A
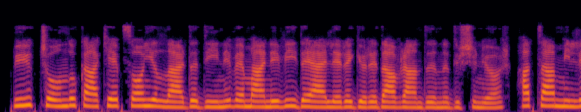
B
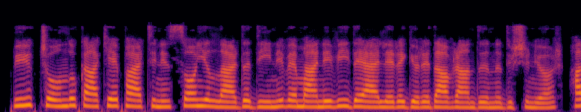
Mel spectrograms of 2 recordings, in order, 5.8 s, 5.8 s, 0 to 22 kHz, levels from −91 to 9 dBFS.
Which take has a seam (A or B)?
A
